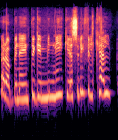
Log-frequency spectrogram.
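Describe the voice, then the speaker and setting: A woman voicing a gentle, heartbroken young woman who speaks tearfully. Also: sits high, steady tone, fast, dry recording, studio quality, voice pushed up, natural voice. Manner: soft, tearful pleading.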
